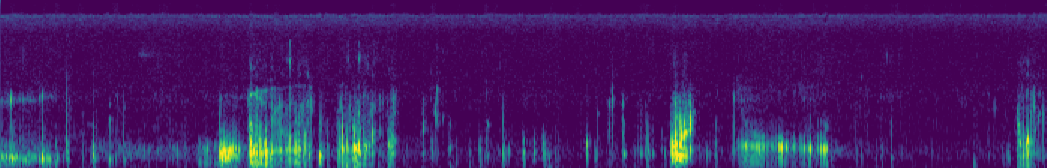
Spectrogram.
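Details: Female stomach growling: irregular low gurgles and rumbling bursts from the belly; ordinary borborygmi.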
